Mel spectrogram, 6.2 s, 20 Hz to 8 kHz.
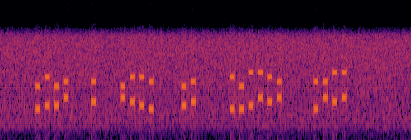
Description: DTMF, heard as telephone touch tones, dialled by machine, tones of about 70 ms, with phone line noise. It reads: 1640 8 *962 48 31BD90 20CD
